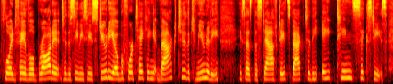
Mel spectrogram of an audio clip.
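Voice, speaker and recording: A woman reading the news as anchor in a steady, formal way. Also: on the high side, dry recording.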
